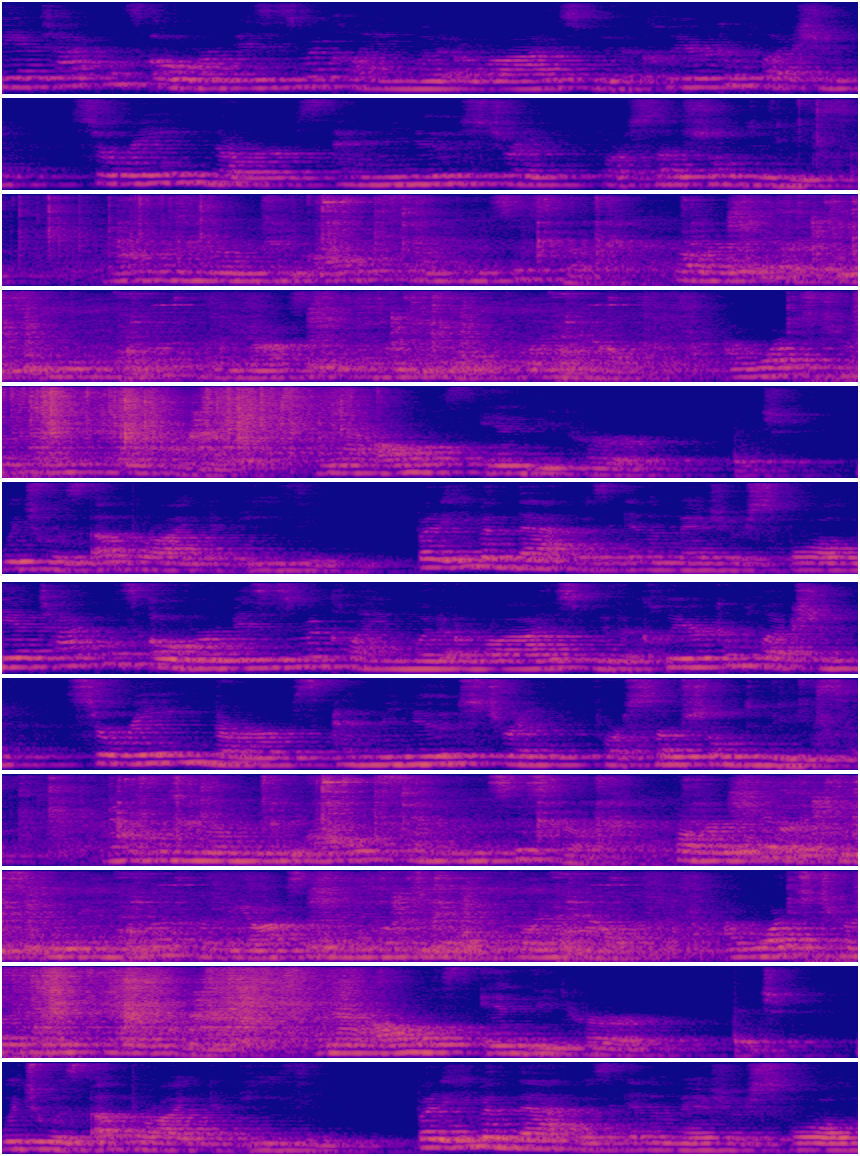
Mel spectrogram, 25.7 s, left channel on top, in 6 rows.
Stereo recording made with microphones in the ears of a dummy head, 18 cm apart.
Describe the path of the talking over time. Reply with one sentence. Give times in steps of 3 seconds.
You can hear the talking on the right from 0 s, in the centre from 21 s and on the left from 24 s.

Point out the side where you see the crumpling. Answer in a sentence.
In this clip you hear the crumpling on the left.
